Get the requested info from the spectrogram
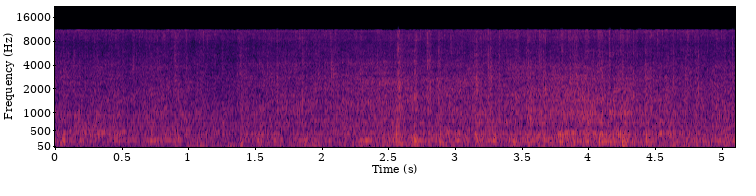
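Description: Bachmann OO gauge S&D 7F model steam locomotive running on the track, a steady mechanical whirr of its motor and wheels on the rails with a few faint clicks.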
